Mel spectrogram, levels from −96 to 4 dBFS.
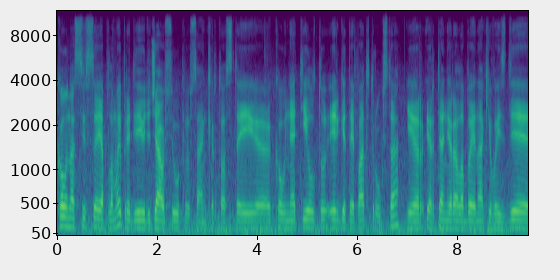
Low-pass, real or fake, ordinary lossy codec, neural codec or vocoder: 10.8 kHz; real; Opus, 64 kbps; none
